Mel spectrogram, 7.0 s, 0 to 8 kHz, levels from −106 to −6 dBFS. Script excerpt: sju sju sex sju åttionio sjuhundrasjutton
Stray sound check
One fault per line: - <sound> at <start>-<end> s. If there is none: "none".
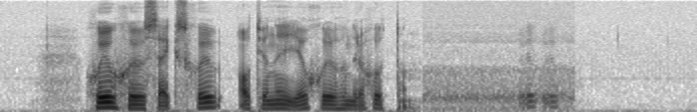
- laugh at 5.2-5.6 s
